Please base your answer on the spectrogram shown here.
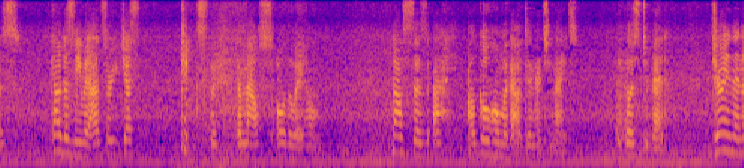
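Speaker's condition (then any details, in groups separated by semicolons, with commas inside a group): No condition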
